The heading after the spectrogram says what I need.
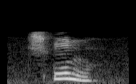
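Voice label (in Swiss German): "spinn", Alsatian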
